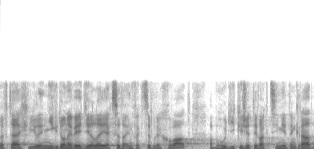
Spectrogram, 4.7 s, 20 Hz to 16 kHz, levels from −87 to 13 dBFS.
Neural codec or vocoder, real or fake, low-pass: none; real; 7.2 kHz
